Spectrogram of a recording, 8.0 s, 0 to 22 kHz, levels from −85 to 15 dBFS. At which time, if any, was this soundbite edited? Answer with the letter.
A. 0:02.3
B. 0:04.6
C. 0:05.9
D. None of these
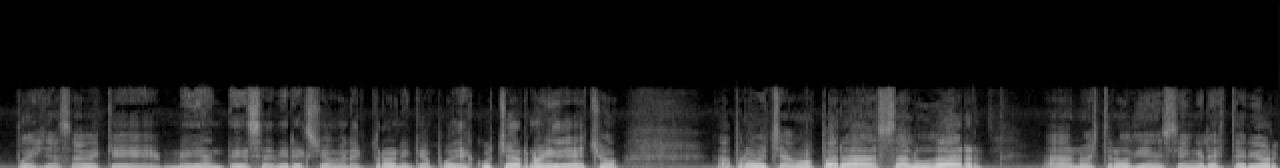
D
